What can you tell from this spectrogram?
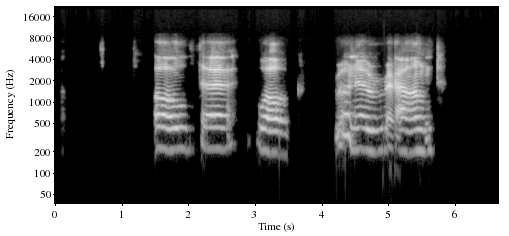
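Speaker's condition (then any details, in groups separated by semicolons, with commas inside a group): Cerebral palsy; affects speech and mobility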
